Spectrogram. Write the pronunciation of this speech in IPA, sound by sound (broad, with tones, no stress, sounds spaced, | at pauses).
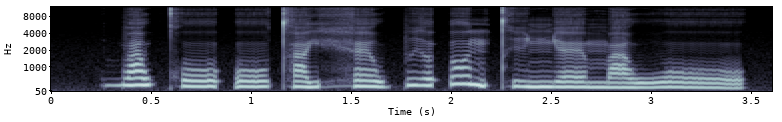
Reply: b a˧˥ w kʰ oː˩˧ ʔ oː˩˧ t̪ʰ a˩ j h ɛː˧˩ w p i˧ ə̯ ʔ ɤː˥˨ n t̪ʰ i˩ ɲ ɛː˩ m a˩ w ʋ oː˧˩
